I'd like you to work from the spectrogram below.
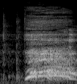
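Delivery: heavy sigh, breath out; demo sigh. Shown as a demonstration. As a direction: sigh like you're frustrated. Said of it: "And I sigh a lot".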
